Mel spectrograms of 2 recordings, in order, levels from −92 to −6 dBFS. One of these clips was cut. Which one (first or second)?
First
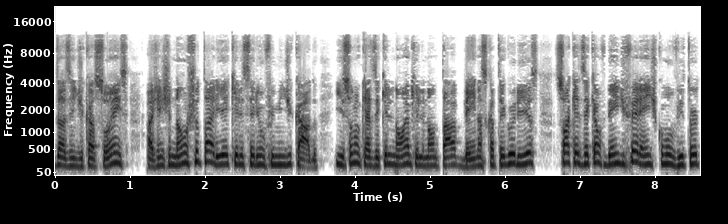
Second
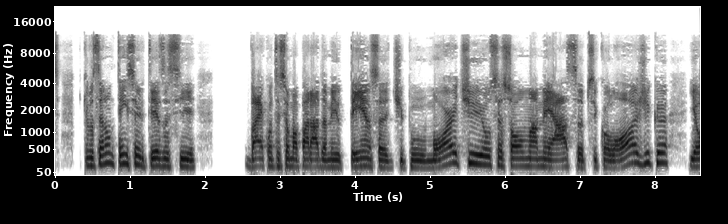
first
